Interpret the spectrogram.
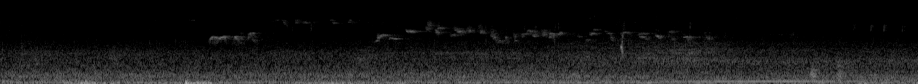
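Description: Birds chirping in short, high calls for a few seconds, over steady background noise; a single thump about two seconds in and a low hum toward the end.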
